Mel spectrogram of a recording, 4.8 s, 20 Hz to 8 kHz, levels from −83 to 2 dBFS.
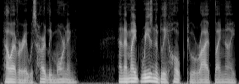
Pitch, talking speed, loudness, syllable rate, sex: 95 Hz, 175 wpm, -21 LUFS, 6.1 syllables/s, male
